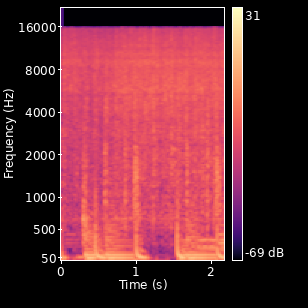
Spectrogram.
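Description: Cod fillet frying skin side down in a hot pan, a steady close sizzle with faint stirring or scraping sounds, no voices.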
